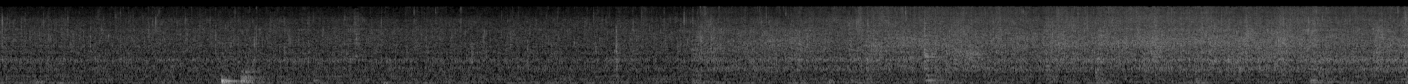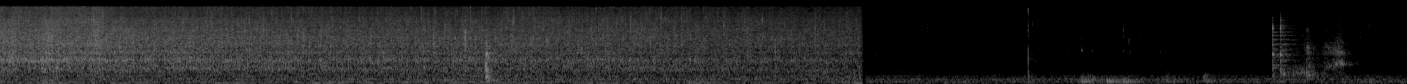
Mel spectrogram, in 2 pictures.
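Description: Beef, potatoes, peppers and leeks sizzling in a hot nonstick frying pan as they are stirred with a spatula, with a knock about two seconds in. The sizzle swells in the middle, then cuts off suddenly near the end, leaving a few faint knocks and scrapes.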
